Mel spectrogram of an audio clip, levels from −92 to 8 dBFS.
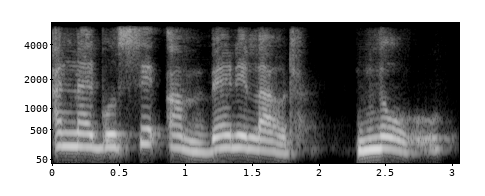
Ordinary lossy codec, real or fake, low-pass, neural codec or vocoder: none; fake; 5.4 kHz; codec, 16 kHz, 1.1 kbps, Voila-Tokenizer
